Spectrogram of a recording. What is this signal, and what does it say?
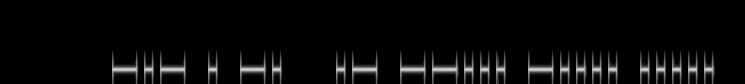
Morse code, heard as a keyed tone, about 15 wpm, 700 Hz. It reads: KEN A765
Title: CWT Exchange 15wpm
